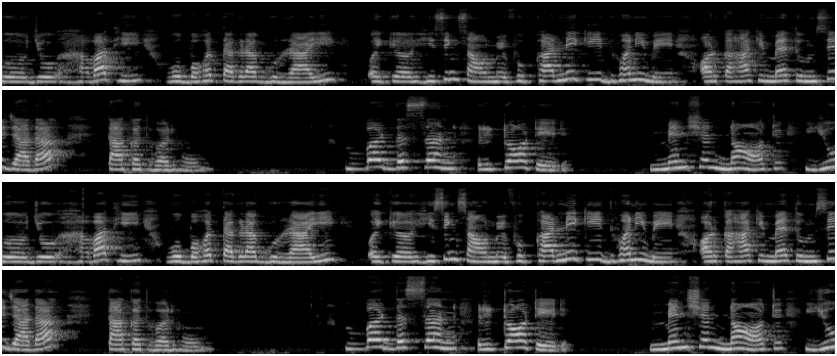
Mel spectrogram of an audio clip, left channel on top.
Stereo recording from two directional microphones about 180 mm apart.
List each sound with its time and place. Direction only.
0.0 s a woman's voice: 25° right (ahead or behind)
11.9 s a woman's voice: 25° right (ahead or behind)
